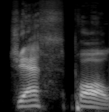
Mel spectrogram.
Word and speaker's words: Jess Paul: Jess Paul, like Les Paul, the guitar, or the guy who invented the guitar.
